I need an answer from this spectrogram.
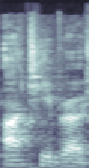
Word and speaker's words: Autibro: Do you say Oddity Bro? Like that? The Oddity Bro Show. The Oddity Bro Show.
